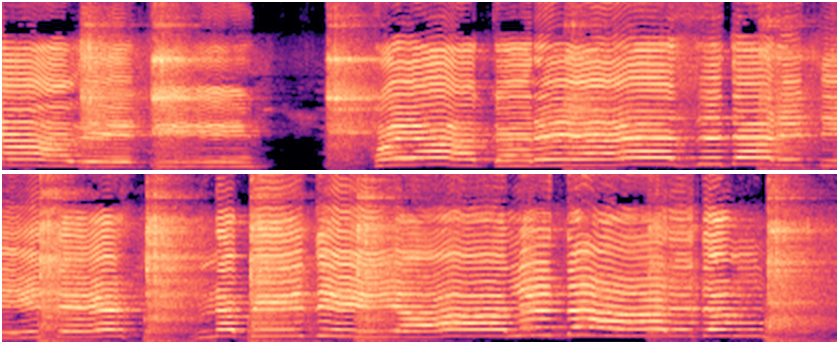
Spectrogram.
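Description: A boy singing a Punjabi devotional kalam, unaccompanied, with long held notes ornamented by quick bends in pitch. The voice breaks off for a moment just before two seconds in.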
